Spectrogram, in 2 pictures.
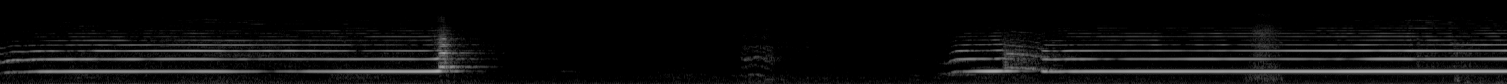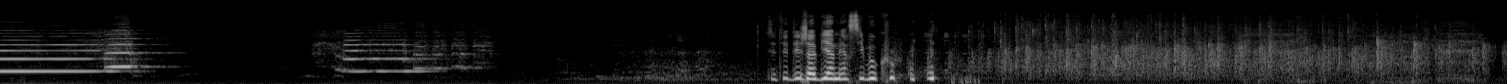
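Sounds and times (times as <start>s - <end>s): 
shofar ram's horn blasts: 0.0s - 5.0s, 9.5s - 17.0s, 18.2s - 20.0s
laughter: 20.7s - 22.7s, 23.8s - 30.1s
speech: 22.8s - 24.4s.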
